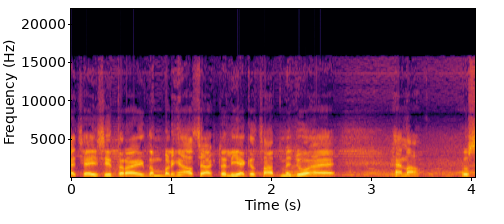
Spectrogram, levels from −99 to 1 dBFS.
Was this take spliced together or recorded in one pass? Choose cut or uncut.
uncut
